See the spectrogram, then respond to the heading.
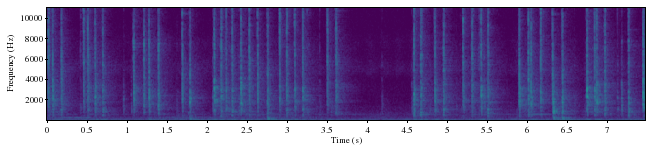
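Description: Fingertips with long painted nails type on an old, beige, full-size IBM plastic mechanical keyboard with a hollow case. Bursts of quick, bright, clacky key taps, about forty in all, ring off almost instantly, with a short pause in the middle of the typing.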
